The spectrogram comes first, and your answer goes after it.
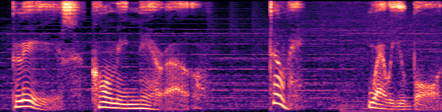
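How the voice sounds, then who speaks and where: A man performs a put-on character voice at a very slow pace, with long, frequent pauses. Music is clearly audible in the background. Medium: video game. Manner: smooth, condescending.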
